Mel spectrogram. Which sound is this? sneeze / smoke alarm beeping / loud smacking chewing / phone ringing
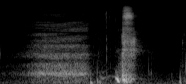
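sneeze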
